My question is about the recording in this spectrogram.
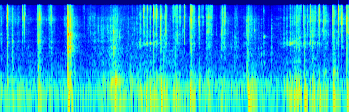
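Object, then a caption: Soap bar scraped by a knife blade. A utility knife blade scrapes flakes off a solid pink soap bar topped with a brown painted spider-web layer, held in the hand. A rapid series of short, dry, bright scraping crackles and clicks is heard, with very little low end and almost no ring after each stroke.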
